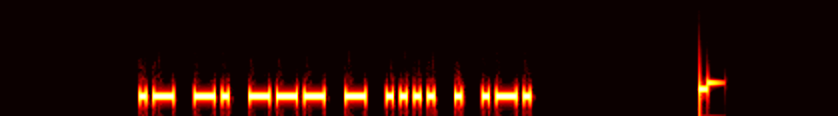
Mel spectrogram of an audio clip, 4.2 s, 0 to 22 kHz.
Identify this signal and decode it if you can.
Morse code, heard as a keyed tone, about 36 wpm, 700 Hz. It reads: ANOTHER
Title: Sentences from Top 600 Words - New Word Drill - 35wpm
